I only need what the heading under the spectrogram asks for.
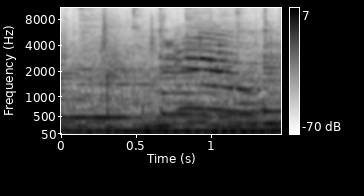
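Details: Brut, a rescue cat in Tenerife who craves attention while competing with about 40 cats, gives a drawn-out, wavering meow that rises and falls as he is about to leave for a new home.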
